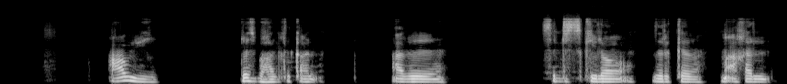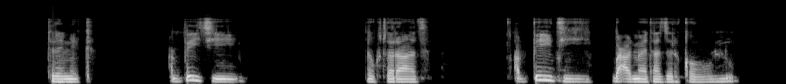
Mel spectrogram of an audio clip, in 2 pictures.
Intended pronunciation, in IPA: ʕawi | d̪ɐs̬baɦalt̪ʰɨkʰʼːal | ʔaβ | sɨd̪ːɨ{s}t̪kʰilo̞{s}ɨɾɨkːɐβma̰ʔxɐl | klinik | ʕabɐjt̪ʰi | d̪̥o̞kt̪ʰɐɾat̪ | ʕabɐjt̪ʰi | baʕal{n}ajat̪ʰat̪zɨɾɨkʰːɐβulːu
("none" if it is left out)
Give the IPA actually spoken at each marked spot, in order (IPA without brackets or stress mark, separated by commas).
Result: s, z, m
